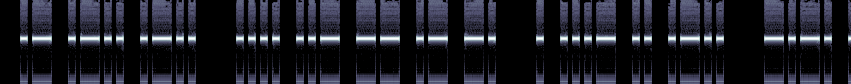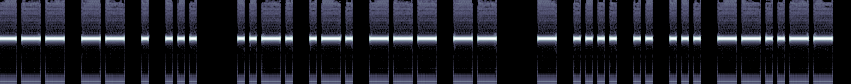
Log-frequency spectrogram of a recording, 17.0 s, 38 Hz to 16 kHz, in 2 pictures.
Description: Morse code, heard as a keyed tone, about 20 wpm, 1000 Hz. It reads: ALL HUMAN EVIL COMES FROM THIS,
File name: qotdfiles / 20wpm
